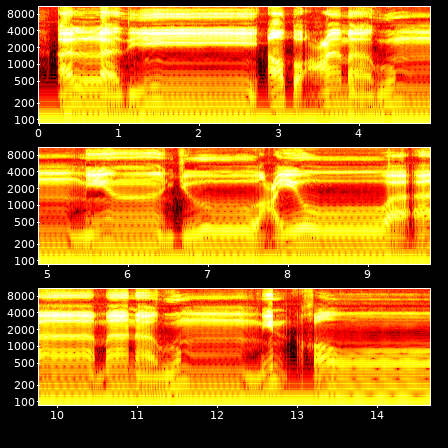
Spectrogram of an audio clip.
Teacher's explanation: mat layin panjangnya 6 harokat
